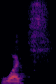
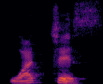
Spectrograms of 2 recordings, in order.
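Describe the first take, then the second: First: The plural ending adds no extra syllable. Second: The plural ending adds a full extra syllable. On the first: The speaker calls it wrong. "no es watch" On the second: The speaker calls it right. "se pronuncia entero"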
